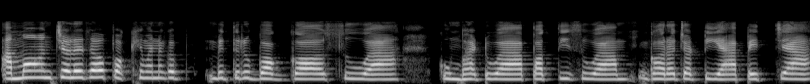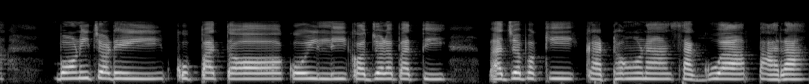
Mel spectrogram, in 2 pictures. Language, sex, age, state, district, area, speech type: Odia, female, 30-45, Odisha, Puri, urban, spontaneous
